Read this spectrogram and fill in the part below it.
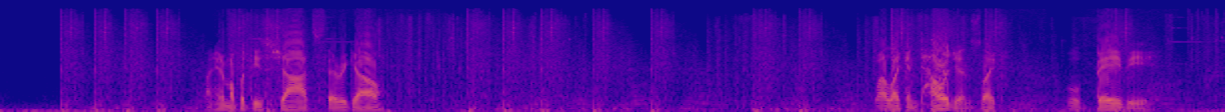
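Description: Rapid gunshots fire in bursts.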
